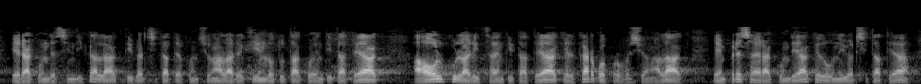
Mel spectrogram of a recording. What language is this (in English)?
Basque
